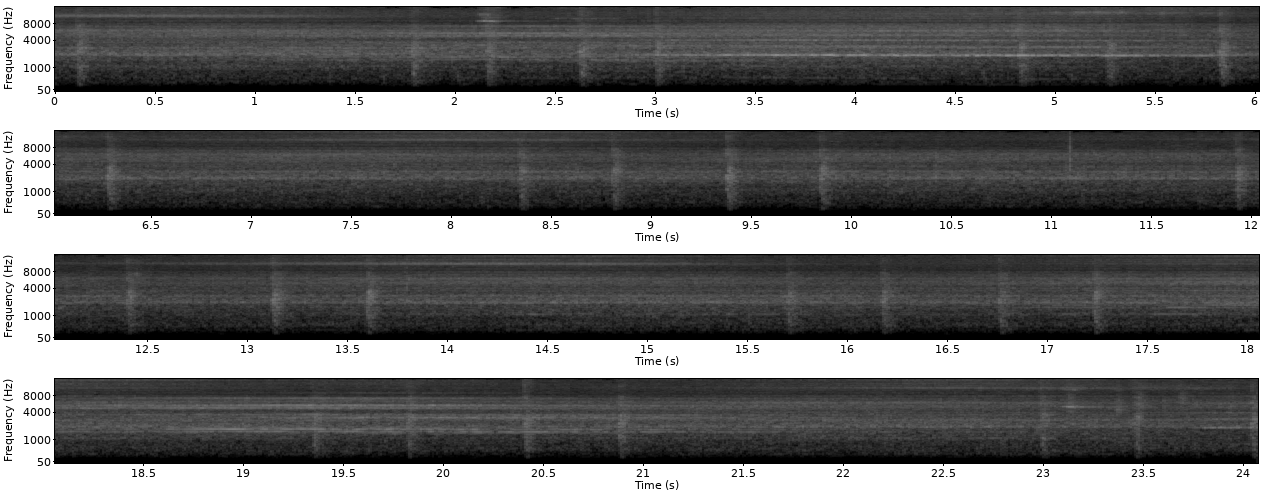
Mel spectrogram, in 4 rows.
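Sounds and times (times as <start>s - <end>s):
electric train running past: 0.0s - 24.0s
high wheel squeal: 1.4s - 6.1s, 17.0s - 24.0s.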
